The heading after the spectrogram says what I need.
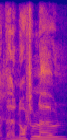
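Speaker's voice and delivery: put-on nature documentary narrator voice. Showing the others the things he says, then daring them to try, do a David Attenborough impression. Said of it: "But he also says".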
